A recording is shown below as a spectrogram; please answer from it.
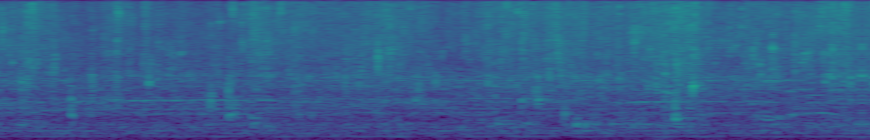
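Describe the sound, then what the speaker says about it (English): Water running from a kitchen tap while hands are washed after touching raw beef brisket, a steady broadband rush with faint splashing, close and continuous, without talk. "So as soon as I touch the brisket, I'm always washing my hands."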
